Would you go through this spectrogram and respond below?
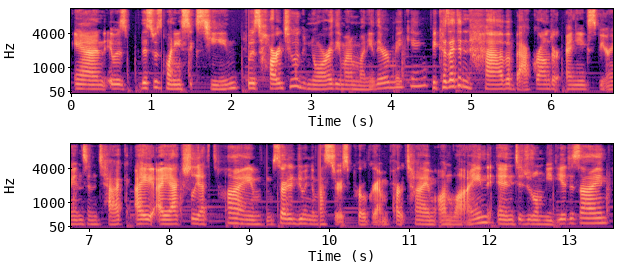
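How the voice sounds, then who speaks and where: A woman's voice: lowish voice, fairly quick, hardly any pauses. Chatty woman in her thirties. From Delaware, US. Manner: chatty, animated, loose restarts. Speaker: guest. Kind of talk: casual interview storytelling.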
